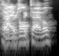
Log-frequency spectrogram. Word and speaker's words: perspectival: this multi perspect I don't know how to pronounce that word pect perspec perspectival yeah multi perspectival yeah multiperspectival and integral Theory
